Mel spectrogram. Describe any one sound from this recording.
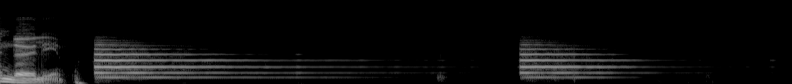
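A wall clock chimes with ringing tones that slowly fade.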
